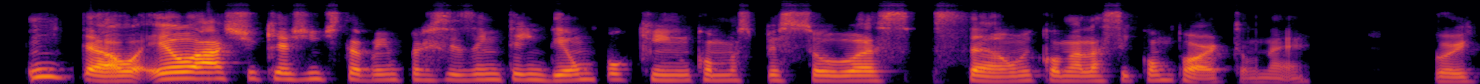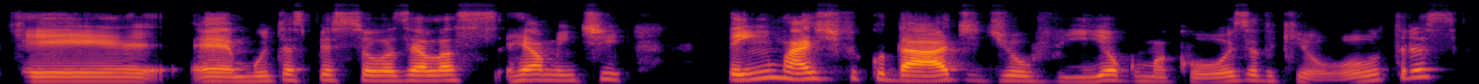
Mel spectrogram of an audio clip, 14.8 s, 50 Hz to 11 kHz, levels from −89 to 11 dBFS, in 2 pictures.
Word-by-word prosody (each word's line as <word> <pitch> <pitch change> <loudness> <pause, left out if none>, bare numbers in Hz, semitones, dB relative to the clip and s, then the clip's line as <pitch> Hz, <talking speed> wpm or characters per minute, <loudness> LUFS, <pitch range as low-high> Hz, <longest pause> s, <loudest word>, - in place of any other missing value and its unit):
Então, 255 - +5
eu 205 +2 +7
acho 205 0 +7
que 200 - -4
a 190 - +3
gente 195 0 -6
também 170 0 -3
precisa 175 -1 -8
entender 175 -3 -4
um 180 +3 -4
pouquinho 170 -3 -6
como 160 -1 -7
as 160 - -10
pessoas 150 -1 -2
são 140 +2 -2
e - - -12
como 145 -1 -4
elas 145 0 -2
se - - -10
comportam, 160 -9 -4
né? 115 -1 -13 0.6
Porque, 130 - -1
eh, 135 -1 +2
muitas 145 +6 -7
pessoas 160 -2 -4
elas 160 +1 0
realmente 170 +2 -3 0.5
têm 180 +7 +1
mais 205 -2 +5
dificuldade 170 -5 +4
de 150 +2 -10
ouvir 135 -1 -9
alguma 140 -6 -5
coisa 130 +7 -9
do 145 - -19
que - - -13
outras, 180 - -8
160 Hz, 150 wpm, -20 LUFS, 145-175 Hz, 0.6 s, eu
